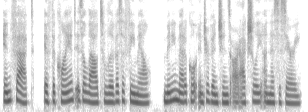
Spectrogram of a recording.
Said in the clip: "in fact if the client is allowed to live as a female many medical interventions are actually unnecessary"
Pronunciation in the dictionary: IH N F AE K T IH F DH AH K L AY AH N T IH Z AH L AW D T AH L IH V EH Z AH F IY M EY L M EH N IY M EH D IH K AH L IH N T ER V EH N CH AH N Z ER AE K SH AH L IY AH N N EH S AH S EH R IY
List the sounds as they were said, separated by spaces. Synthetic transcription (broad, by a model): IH N F AE K T IH F DH AH K L AY AH N T IH Z AH L AW D T AH L IH V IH Z AH F IY M EY L M EH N IY M EH D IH K L IH N T ER V EH N SH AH N Z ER AE K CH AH L IY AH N N EH S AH S EH R IY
